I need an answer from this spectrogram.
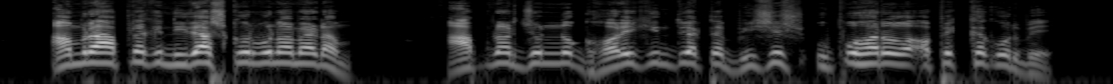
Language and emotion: Bengali, happy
